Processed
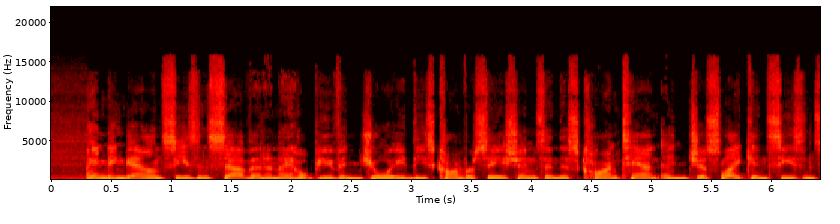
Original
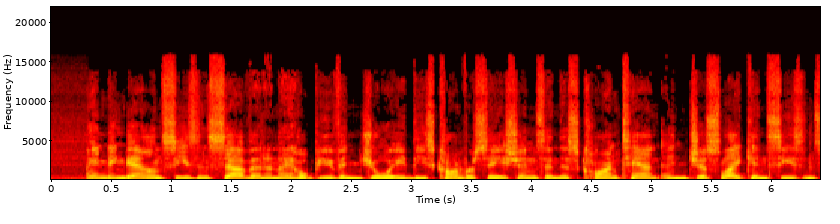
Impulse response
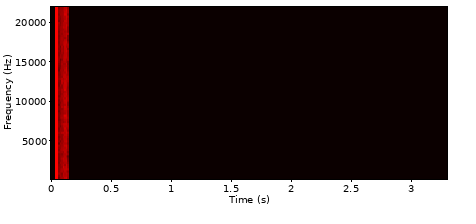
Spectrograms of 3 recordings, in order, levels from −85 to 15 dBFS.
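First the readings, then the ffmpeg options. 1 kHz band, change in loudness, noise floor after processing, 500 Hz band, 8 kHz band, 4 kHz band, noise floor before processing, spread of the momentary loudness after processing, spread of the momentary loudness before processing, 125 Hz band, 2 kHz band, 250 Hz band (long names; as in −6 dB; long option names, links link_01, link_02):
−13.5 dB, −12.0 dB, −49 dBFS, −13.5 dB, −10.5 dB, −11.0 dB, −43 dBFS, 2 LU, 3 LU, −12.0 dB, −12.5 dB, −12.0 dB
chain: -af "acompressor=threshold=-22dB:ratio=6,volume=-5.5dB"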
